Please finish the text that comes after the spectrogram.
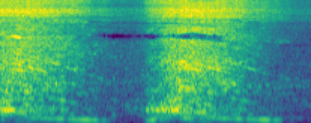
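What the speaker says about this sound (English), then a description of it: "I'm just going to reach out and rev the car a bit." A Mitsubishi car engine is revved by hand during a mass air flow sensor check, rising in two distinct surges that fall back toward idle in between, close and loud with no talking.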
